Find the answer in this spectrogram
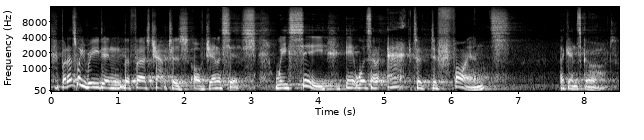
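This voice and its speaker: A man's fairly high voice at a very slow pace, with very wide pitch swings, very even loudness and noticeable background noise. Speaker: church preacher. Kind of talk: sermon delivered to a congregation.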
